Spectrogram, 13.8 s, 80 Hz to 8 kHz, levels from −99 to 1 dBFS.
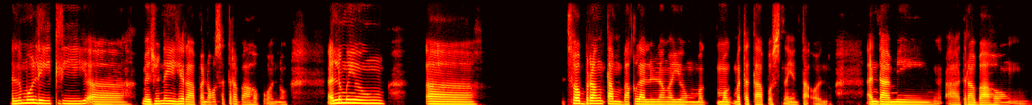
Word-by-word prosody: Alam 200 Hz, +3 st, +2 dB
mo -, -, +5 dB
lately, 205 Hz, -3 st, -1 dB
ah, 165 Hz, -2 st, -1 dB, 0.2 s
medyo 180 Hz, +1 st, +1 dB
nahihirapan 185 Hz, -5 st, 0 dB
ako 160 Hz, -, -5 dB
sa 175 Hz, -, -10 dB
trabaho 160 Hz, -4 st, -6 dB
ko -, -, -12 dB
'no. 155 Hz, -1 st, -11 dB, 0.5 s
Alam 235 Hz, +4 st, +5 dB
mo 255 Hz, -, +6 dB
'yung 230 Hz, -3 st, +2 dB, 0.6 s
ah 170 Hz, -2 st, +2 dB, 1.2 s
Sobrang 210 Hz, -1 st, +5 dB
tambak 180 Hz, -3 st, +1 dB
lalo 170 Hz, -2 st, +2 dB
na 170 Hz, 0 st, -1 dB
ngayong 165 Hz, -1 st, -2 dB
mag 155 Hz, -1 st, -5 dB
mag 165 Hz, -1 st, -2 dB
matatapos 155 Hz, -4 st, -2 dB
na 80 Hz, -, -5 dB
'yung 75 Hz, -, -7 dB
taon. 75 Hz, -1 st, -9 dB, 0.5 s
Ang 175 Hz, -, +2 dB
daming, 160 Hz, -2 st, +1 dB, 0.2 s
ah, 140 Hz, 0 st, -6 dB
trabahong 150 Hz, +4 st, -3 dB
170 Hz, 130 wpm, -27 LUFS, 160-195 Hz, 1.2 s, mo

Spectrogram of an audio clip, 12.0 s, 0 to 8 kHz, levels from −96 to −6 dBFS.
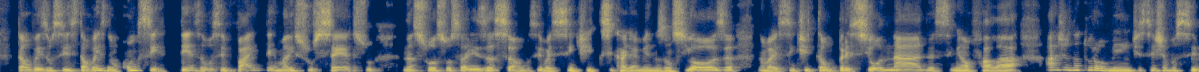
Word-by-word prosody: talvez 145 Hz, 0 st, +1 dB
vocês 160 Hz, 0 st, 0 dB
talvez 165 Hz, +5 st, +1 dB
não, 105 Hz, -, 0 dB
com 195 Hz, -, +3 dB
certeza 160 Hz, 0 st, -2 dB
você 145 Hz, +2 st, -3 dB
vai 145 Hz, -, -2 dB
ter 190 Hz, -5 st, -4 dB
mais 155 Hz, -1 st, +1 dB
sucesso 145 Hz, +1 st, +1 dB, 0.3 s
na 150 Hz, -1 st, -1 dB
sua 155 Hz, +2 st, +1 dB
socialização. 155 Hz, -4 st, +1 dB
Você 110 Hz, +3 st, -5 dB
vai 110 Hz, -1 st, 0 dB
se 115 Hz, -, 0 dB
sentir, 115 Hz, -1 st, 0 dB
que -, -, -1 dB
se -, -, +1 dB
calhar, 110 Hz, -4 st, 0 dB
menos 110 Hz, +1 st, 0 dB
ansiosa, 125 Hz, +2 st, +2 dB, 0.2 s
não 105 Hz, -, -4 dB
vai 110 Hz, 0 st, +1 dB
se 110 Hz, -, -6 dB
sentir 120 Hz, 0 st, -1 dB
tão 130 Hz, +2 st, -1 dB
pressionada, 135 Hz, -2 st, +1 dB
assim, 115 Hz, 0 st, -3 dB
ao 115 Hz, 0 st, +1 dB
falar. 115 Hz, 0 st, +1 dB, 0.3 s
Aja 255 Hz, +1 st, -3 dB
naturalmente, 195 Hz, -11 st, +1 dB
seja 175 Hz, +2 st, 0 dB
você 160 Hz, -3 st, 0 dB
145 Hz, 180 wpm, -22 LUFS, 120-160 Hz, 0.3 s, com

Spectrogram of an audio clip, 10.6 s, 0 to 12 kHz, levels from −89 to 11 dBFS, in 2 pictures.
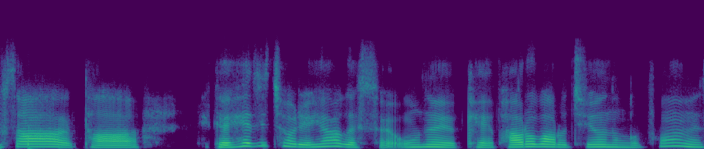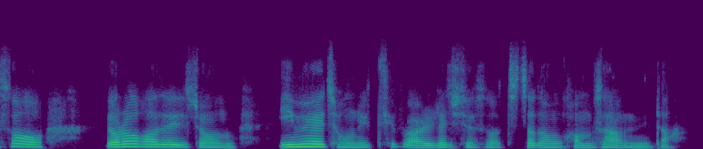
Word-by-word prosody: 싹 210 Hz, -3 st, +4 dB
다 165 Hz, 0 st, +3 dB, 0.5 s
이렇게 175 Hz, -1 st, +2 dB
해지 255 Hz, +2 st, +1 dB
처리 225 Hz, -7 st, 0 dB
해야겠어요. 215 Hz, -6 st, 0 dB
오늘 190 Hz, +1 st, +1 dB
이렇게 170 Hz, 0 st, -1 dB
바로바로 195 Hz, +1 st, +4 dB
지우는 190 Hz, -1 st, -1 dB
거 165 Hz, -, -6 dB
포함해서 210 Hz, -3 st, -2 dB, 0.5 s
여러 210 Hz, +4 st, +4 dB
가지 185 Hz, -4 st, +1 dB
좀 165 Hz, -1 st, -5 dB, 0.3 s
이메일 210 Hz, +3 st, +4 dB
정리 170 Hz, -2 st, -6 dB
팁을 210 Hz, -1 st, -11 dB
알려 155 Hz, +2 st, -1 dB
주셔서 170 Hz, -1 st, -9 dB
진짜 160 Hz, -, -6 dB
너무 160 Hz, 0 st, -5 dB
감사합니다. 155 Hz, -, -7 dB
185 Hz, 325 characters per minute, -26 LUFS, 165-210 Hz, 0.5 s, 싹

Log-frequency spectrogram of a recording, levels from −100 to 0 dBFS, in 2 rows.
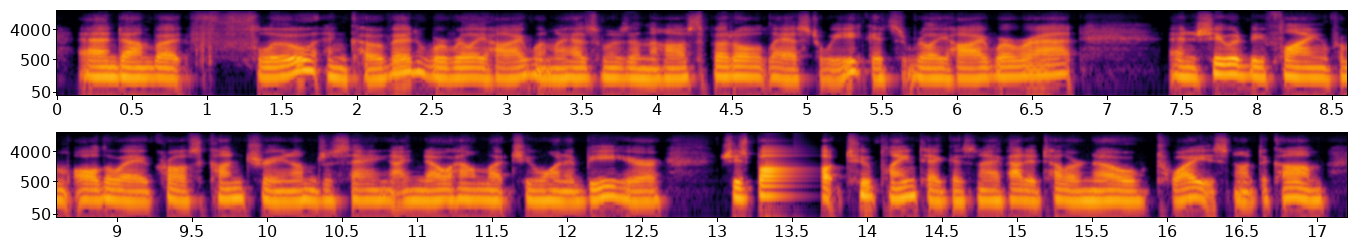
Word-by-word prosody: and, 150 Hz, -1 st, +3 dB
um 140 Hz, -1 st, +3 dB
but 140 Hz, -2 st, +1 dB
f 140 Hz, -, -24 dB
f -, -, -16 dB, 0.2 s
flu 155 Hz, +11 st, +3 dB
and 140 Hz, -5 st, -2 dB
COVID 105 Hz, -5 st, 0 dB
were 140 Hz, +6 st, 0 dB
really 140 Hz, 0 st, +1 dB
high 135 Hz, +2 st, 0 dB
when 165 Hz, -, -2 dB
my 135 Hz, 0 st, -1 dB
husband 140 Hz, 0 st, -2 dB
was 140 Hz, 0 st, -4 dB
in 135 Hz, -1 st, -1 dB
the 125 Hz, -, -1 dB
hospital 150 Hz, +2 st, 0 dB
last 130 Hz, -2 st, -3 dB
week, 125 Hz, -, -3 dB
it's 130 Hz, +1 st, -5 dB
really 135 Hz, -3 st, -1 dB
high 135 Hz, +1 st, +2 dB
where 150 Hz, +1 st, +1 dB
we're -, -, +2 dB
at, 80 Hz, +2 st, +2 dB, 0.6 s
and 155 Hz, -4 st, -1 dB
she 180 Hz, +7 st, +3 dB
would 180 Hz, -2 st, +5 dB
be 150 Hz, -1 st, +1 dB
flying 145 Hz, -1 st, +2 dB
from 140 Hz, +1 st, -5 dB
all 140 Hz, -1 st, +2 dB
the 150 Hz, -, 0 dB
way 130 Hz, -2 st, +1 dB
across 130 Hz, +1 st, -2 dB
country, 150 Hz, -2 st, -2 dB
and 130 Hz, 0 st, -1 dB
I'm 135 Hz, +1 st, -1 dB
just 135 Hz, 0 st, -6 dB
saying, 140 Hz, -1 st, -3 dB
"I 125 Hz, -, -2 dB
know 135 Hz, +1 st, 0 dB
how 145 Hz, 0 st, -1 dB
much 135 Hz, +1 st, -3 dB
you 135 Hz, -2 st, -2 dB
wanna 130 Hz, -2 st, -1 dB
be 145 Hz, +7 st, 0 dB
here." 130 Hz, -4 st, -1 dB, 0.4 s
She's 160 Hz, -2 st, +2 dB
bought 185 Hz, +1 st, +5 dB
2 95 Hz, -, 0 dB
plane 160 Hz, +3 st, +1 dB
tickets, 130 Hz, -2 st, -4 dB
and 135 Hz, -, -3 dB
I've 130 Hz, 0 st, -3 dB
had 140 Hz, -1 st, +3 dB
to 130 Hz, -2 st, -1 dB
tell 145 Hz, +2 st, -3 dB
her 130 Hz, -, 0 dB
no 130 Hz, 0 st, +1 dB
twice 150 Hz, +3 st, 0 dB
not 115 Hz, 0 st, -4 dB
to 135 Hz, -, -9 dB
come 150 Hz, -3 st, +1 dB
140 Hz, 225 wpm, -24 LUFS, 130-150 Hz, 0.6 s, would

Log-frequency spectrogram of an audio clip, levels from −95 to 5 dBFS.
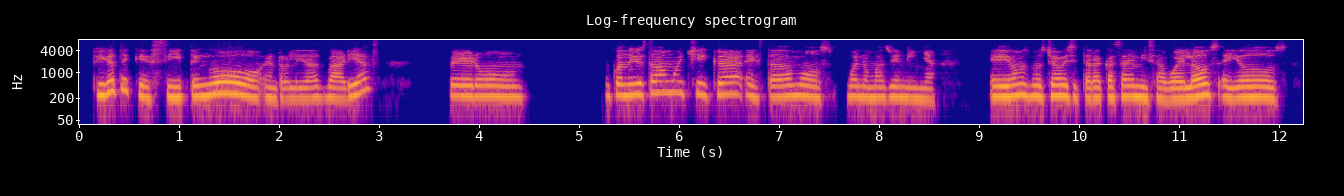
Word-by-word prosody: Fíjate 300 Hz, +7 st, +2 dB
que 230 Hz, -6 st, -1 dB
sí 205 Hz, +1 st, -1 dB
tengo 235 Hz, 0 st, +4 dB
en 200 Hz, -2 st, -4 dB
realidad 195 Hz, +1 st, -4 dB
varias, 220 Hz, -, -1 dB, 0.7 s
pero 220 Hz, -2 st, -1 dB, 0.9 s
cuando 245 Hz, 0 st, +1 dB
yo 255 Hz, -, +3 dB
estaba 285 Hz, +3 st, -1 dB
muy 290 Hz, -1 st, -5 dB
chica 260 Hz, 0 st, -2 dB
estábamos 215 Hz, -1 st, -3 dB
bueno, 215 Hz, -1 st, -3 dB
más 200 Hz, 0 st, -4 dB
bien 205 Hz, -1 st, -2 dB
niña, 190 Hz, -2 st, -5 dB, 0.5 s
eh, 215 Hz, 0 st, +4 dB
íbamos 230 Hz, +2 st, +3 dB
mucho 225 Hz, +1 st, +1 dB
a -, -, +4 dB
visitar 205 Hz, -3 st, -1 dB
a 200 Hz, -, +1 dB
casa 205 Hz, +2 st, -1 dB
de 220 Hz, -, 0 dB
mis 205 Hz, -1 st, 0 dB
abuelos. 195 Hz, +6 st, +3 dB
Ellos 205 Hz, -1 st, +1 dB
215 Hz, 140 wpm, -20 LUFS, 205-240 Hz, 0.9 s, tengo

